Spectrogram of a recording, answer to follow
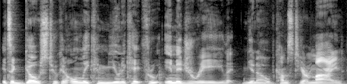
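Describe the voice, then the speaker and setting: A man's voice: mid-range voice, flat delivery, normal speed. Man chatting casually about games. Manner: conversational, rambling with fillers and restarts. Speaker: co-host. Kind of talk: casual board game discussion.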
